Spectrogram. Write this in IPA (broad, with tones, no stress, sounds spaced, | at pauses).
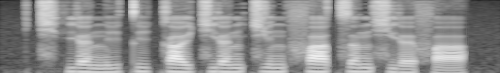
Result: t͡ɕʰ j ɛ˥˩ n̪ i˥ t̪ i˥ k a˥ ɪ̯ t͡ɕ j ɛ˥ n t͡ɕ i˥ n f ä˥ t͡s ə˥ n ɕ j ɛ˥ f ä˧˥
